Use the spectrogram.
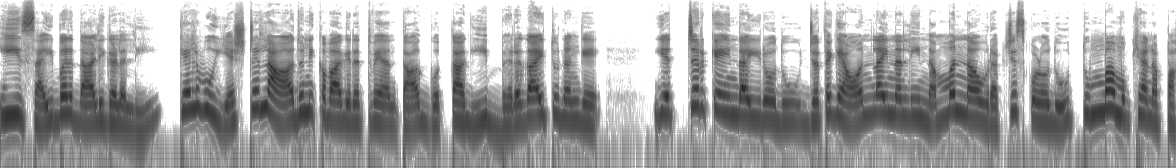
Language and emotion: Kannada, surprised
